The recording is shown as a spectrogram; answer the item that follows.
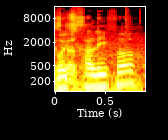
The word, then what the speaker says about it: Burj Khalifa: Burj Khalifa? Yes, Yeah, exactly. Burj Khalifa.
